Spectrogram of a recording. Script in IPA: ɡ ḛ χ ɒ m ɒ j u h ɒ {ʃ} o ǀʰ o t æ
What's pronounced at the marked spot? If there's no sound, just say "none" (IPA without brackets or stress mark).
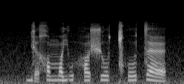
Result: ʃ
